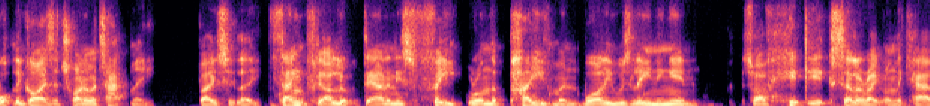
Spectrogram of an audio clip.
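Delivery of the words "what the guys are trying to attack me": ordinary talk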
